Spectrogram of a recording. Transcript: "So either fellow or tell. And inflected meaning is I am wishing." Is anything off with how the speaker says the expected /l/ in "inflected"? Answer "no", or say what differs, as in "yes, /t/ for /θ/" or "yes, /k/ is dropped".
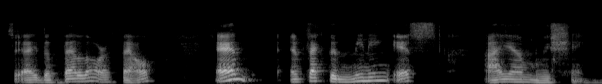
yes, /l/ is dropped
